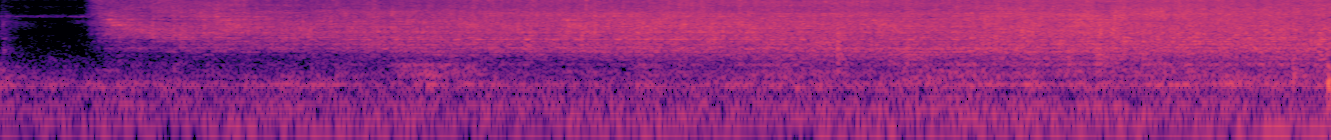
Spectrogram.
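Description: Bacon frying in oil in a pan gives a steady, close sizzle that starts abruptly and holds a dense, even hiss throughout, with no voices.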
